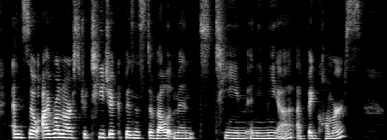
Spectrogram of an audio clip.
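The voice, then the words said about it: American accent. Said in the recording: “you can tell from the accent that I'm originally from the US”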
